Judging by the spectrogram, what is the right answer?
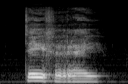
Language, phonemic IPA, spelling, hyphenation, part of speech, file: Dutch, /ˈteː.ɣəˌrɛi̯/, theegerei, thee‧ge‧rei, noun, Nl-theegerei.ogg
- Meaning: teaware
